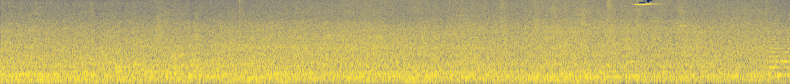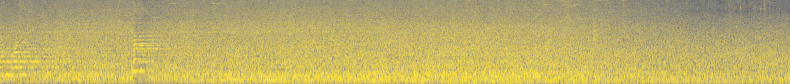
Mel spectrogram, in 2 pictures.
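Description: City traffic rumbles steadily outdoors.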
